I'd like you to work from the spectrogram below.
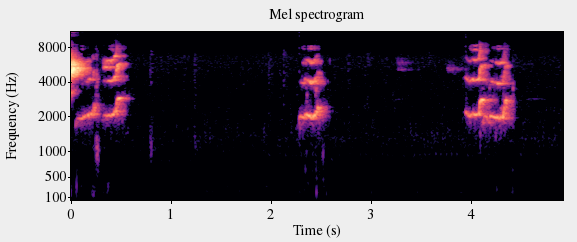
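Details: Young Javan myna giving three spaced bursts of stacked, slightly rising whistled notes, about two seconds apart, with silence between them.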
